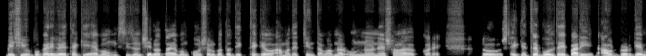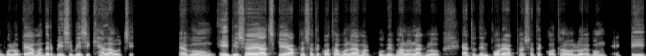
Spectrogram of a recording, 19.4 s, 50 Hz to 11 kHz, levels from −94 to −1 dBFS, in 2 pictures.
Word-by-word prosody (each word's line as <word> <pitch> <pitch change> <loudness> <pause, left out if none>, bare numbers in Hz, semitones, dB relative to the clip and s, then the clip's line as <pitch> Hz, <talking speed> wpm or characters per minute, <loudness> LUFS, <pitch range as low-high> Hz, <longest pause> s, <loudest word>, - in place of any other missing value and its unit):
বেশি 140 +4 0
উপকারী 155 0 +2
হয়ে 155 -1 +5
থাকি 155 +6 -3 0.2
এবং 130 -1 -4 0.2
সৃজনশীলতা 150 +5 -1
এবং 150 +1 -4
কৌশলগত 140 +2 -3 0.2
দিক 140 0 -2
থেকেও 165 -4 0 0.2
আমাদের 125 +2 -5
চিন্তাভাবনার 125 +2 -3
উন্নয়নে 125 +1 -4
সহায়ক 115 -4 -1
করে। - - -5 0.7
তো - - 0 0.3
সেক্ষেত্রে 180 +9 +1
বলতেই 170 +8 +5
পারি 140 0 +7 0.3
আউটডোর 135 +5 +2
গেমগুলোকে 160 +1 +2
আমাদের 140 +4 +1
বেশি, 130 +3 -1
বেশি 150 +3 -1
খেলা 120 -3 +2
উচিত। 115 - -13 0.8
এবং 130 +1 0 0.3
এই 140 - +6
বিষয়ে 180 +3 +6
আজকে 165 +1 -3 0.2
আপনার 155 +2 -6
সাথে 165 0 -4
কথা 145 +3 +1
বলে 155 0 +3
আমার 150 0 -2
খুবই 140 +4 -2
ভালো 145 0 +3
লাগলো। 140 +1 -1 0.5
এতদিন 140 +3 -4
পরে 135 0 +4
আপনার 135 0 -9
সাথে 145 -1 -5
কথা 120 +5 -3
হলো 130 0 -1
এবং 130 +2 -6 0.3
একটি 130 +2 -6
140 Hz, 140 wpm, -23 LUFS, 130-155 Hz, 0.8 s, পারি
